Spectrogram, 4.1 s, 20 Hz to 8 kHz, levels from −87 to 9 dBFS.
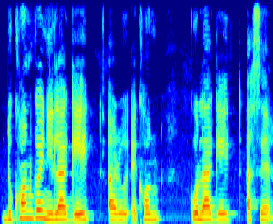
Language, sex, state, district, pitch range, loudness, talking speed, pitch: Assamese, female, Assam, Sonitpur, 220-235 Hz, -16 LUFS, 115 wpm, 230 Hz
